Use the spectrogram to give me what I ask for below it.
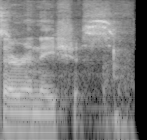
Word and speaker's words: farinaceous: And Pynchon uses the word Farinaceus? I think that's how it might be pronounced. – Farinaceous. – Farinaceous.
